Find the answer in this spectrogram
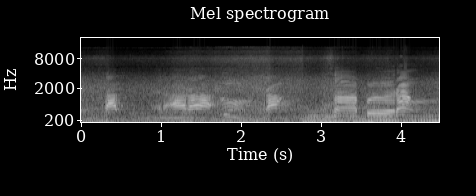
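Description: A man's voice sounding out a word one syllable at a time, in short separate drawn-out calls, over a low steady rumble.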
